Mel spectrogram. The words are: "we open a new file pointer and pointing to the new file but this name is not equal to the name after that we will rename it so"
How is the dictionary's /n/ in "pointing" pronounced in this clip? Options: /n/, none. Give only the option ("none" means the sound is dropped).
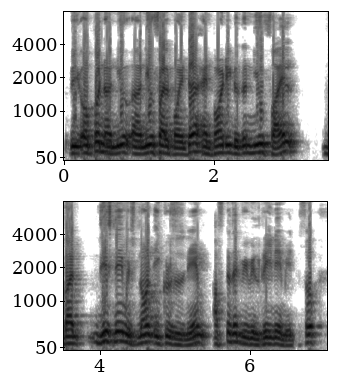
none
